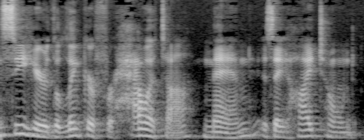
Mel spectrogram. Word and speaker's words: hhawata: As we can see here, the linker for hawata, man, is a high-toned o, but when we say the word man, hawata, we do not pronounce the o.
